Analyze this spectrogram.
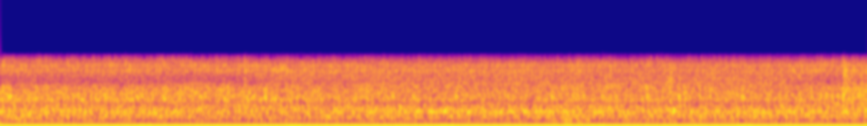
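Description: Machinery running steadily during the ferry launch, a continuous mechanical noise with no distinct knocks or changes.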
